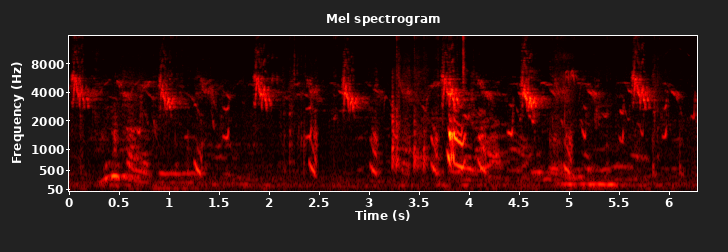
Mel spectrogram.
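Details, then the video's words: Dakhni teetar, or grey francolin, chicks giving a jumble of high peeps and lower warbling chirps with uneven timing, over a soft low hum. "grey francolin chicks ki voice,dakhni teetar chicks ki boli"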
